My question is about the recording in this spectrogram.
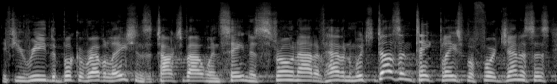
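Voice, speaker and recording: A man's voice: sits high, fast talker, a bit bright, in a large hall. A man preaching a sermon as a pastor, stressing points by repeating phrases.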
